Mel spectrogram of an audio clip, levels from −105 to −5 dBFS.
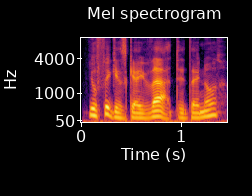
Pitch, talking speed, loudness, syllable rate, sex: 140 Hz, 285 wpm, -18 LUFS, 6.9 syllables/s, male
